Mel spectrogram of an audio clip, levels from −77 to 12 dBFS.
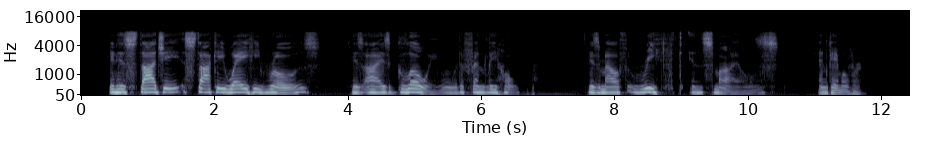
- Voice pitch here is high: No, medium, 140 Hz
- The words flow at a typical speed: No, slow, 105 wpm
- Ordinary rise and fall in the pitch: Yes, average, 3.5 semitones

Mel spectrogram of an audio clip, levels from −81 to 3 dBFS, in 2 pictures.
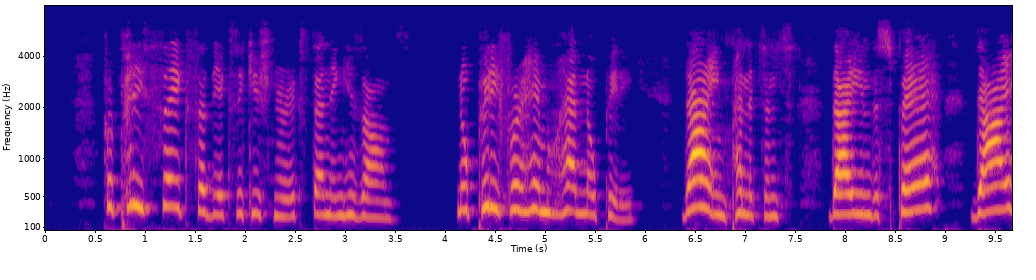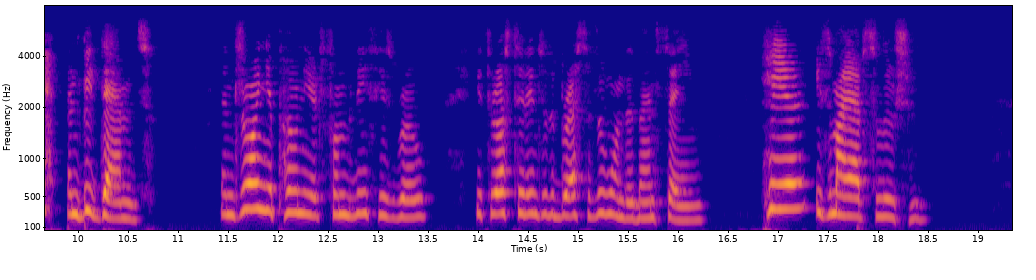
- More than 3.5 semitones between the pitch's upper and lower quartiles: Yes, average, 4.0 semitones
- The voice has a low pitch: No, very high, 265 Hz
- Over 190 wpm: No, average, 150 wpm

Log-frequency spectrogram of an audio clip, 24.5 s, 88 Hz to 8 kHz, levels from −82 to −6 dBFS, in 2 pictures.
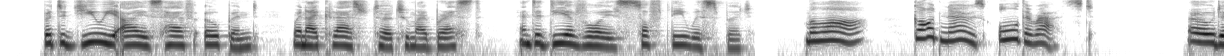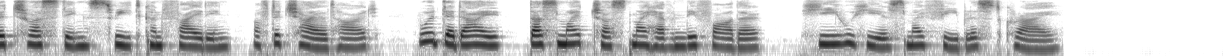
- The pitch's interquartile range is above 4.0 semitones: No, average, 3.5 semitones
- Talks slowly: Yes, slow, 125 wpm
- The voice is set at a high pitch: Yes, high, 215 Hz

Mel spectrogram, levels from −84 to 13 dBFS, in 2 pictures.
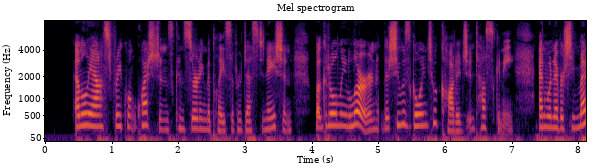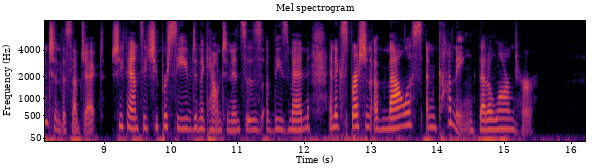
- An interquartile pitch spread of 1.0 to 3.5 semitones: No, average, 4.4 semitones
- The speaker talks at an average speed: Yes, average, 175 wpm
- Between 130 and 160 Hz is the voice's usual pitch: No, high, 225 Hz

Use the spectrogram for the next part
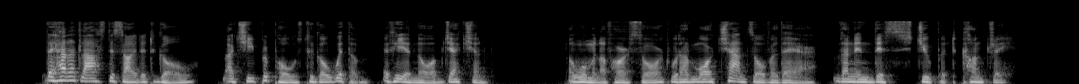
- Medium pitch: No, low, 105 Hz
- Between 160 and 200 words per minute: Yes, average, 195 wpm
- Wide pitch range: No, average, 4.1 semitones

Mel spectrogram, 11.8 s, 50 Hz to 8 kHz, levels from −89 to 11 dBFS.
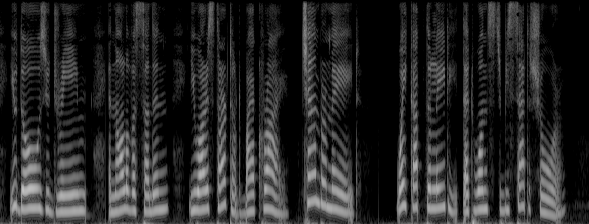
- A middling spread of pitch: Yes, average, 3.1 semitones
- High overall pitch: Yes, high, 240 Hz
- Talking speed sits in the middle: No, slow, 130 wpm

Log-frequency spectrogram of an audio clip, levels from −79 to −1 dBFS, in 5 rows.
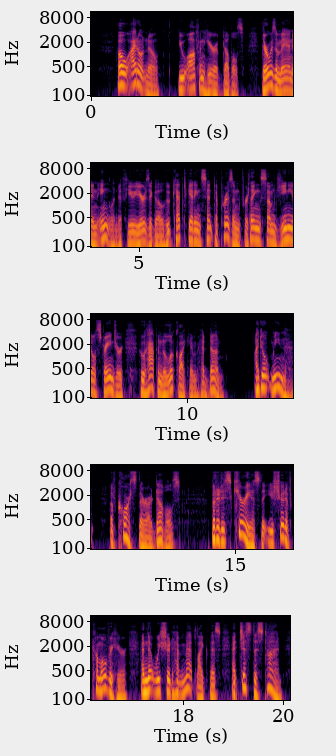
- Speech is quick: Yes, fast, 210 wpm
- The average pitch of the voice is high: No, low, 125 Hz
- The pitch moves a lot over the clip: Yes, wide, 7.3 semitones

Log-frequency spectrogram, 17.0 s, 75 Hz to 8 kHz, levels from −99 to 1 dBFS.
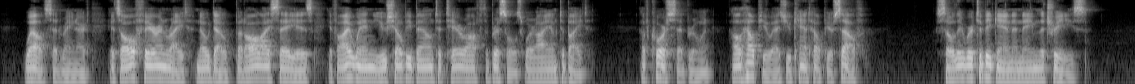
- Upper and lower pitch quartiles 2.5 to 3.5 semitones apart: No, average, 4.2 semitones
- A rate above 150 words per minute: Yes, average, 185 wpm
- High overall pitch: No, very low, 90 Hz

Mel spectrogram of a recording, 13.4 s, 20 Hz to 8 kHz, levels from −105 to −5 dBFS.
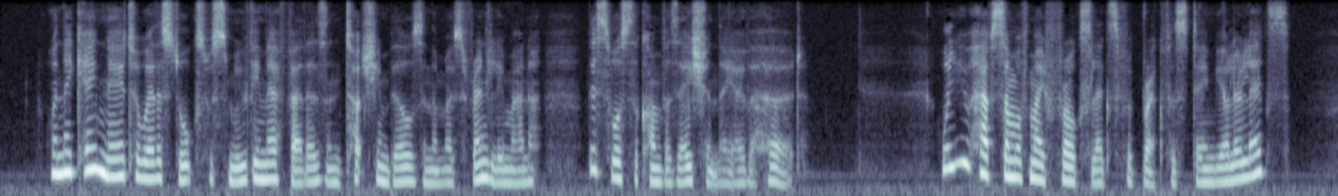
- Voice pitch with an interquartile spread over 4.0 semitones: Yes, average, 5.1 semitones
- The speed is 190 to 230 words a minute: No, average, 170 wpm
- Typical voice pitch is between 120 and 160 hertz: No, medium, 180 Hz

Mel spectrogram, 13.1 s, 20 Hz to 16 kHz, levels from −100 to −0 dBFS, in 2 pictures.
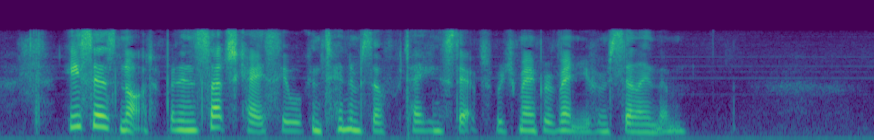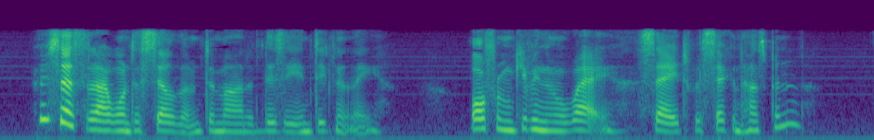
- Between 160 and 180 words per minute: No, average, 190 wpm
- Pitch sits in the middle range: No, high, 195 Hz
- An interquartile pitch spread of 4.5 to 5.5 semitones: No, narrow, 2.6 semitones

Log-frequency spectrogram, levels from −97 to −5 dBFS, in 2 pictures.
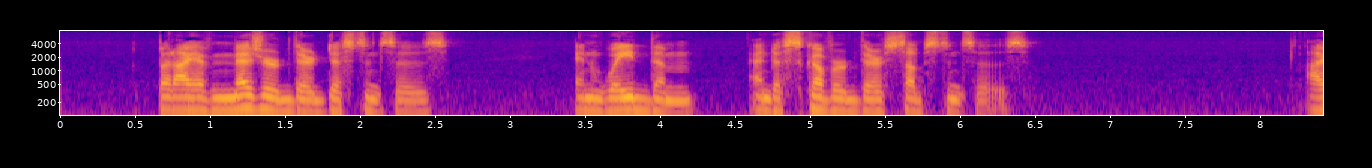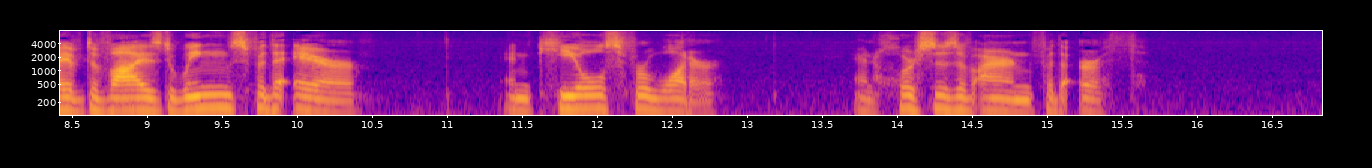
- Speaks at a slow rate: Yes, slow, 110 wpm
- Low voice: Yes, low, 125 Hz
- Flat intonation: Yes, narrow, 2.2 semitones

